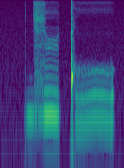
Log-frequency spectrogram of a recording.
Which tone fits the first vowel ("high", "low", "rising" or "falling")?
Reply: falling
